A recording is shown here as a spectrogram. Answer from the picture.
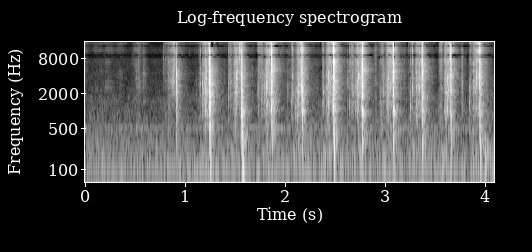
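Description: A tarot deck being shuffled by hand: a steady run of light card clicks, about three a second, starting about a second in.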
